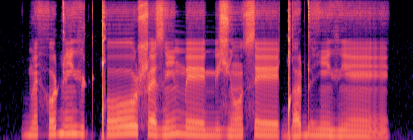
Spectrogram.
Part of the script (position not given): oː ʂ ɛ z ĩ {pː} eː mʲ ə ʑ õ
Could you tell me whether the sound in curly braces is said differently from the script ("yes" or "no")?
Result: yes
